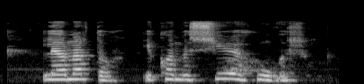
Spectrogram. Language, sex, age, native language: Icelandic, female, 50-59, Icelandic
